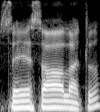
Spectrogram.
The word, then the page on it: se'sa'latl: Mi'gmaq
